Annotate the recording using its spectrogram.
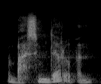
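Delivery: whispered affirmation to the congregation; softly whispered agreement. Real, not acted. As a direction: drop to a whisper, intimate. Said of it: "whispered aside to congregation".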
